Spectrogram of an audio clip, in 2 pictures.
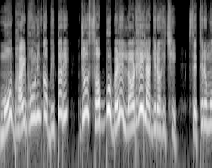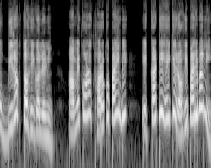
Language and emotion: Odia, angry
